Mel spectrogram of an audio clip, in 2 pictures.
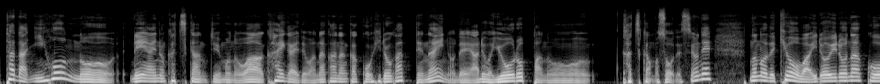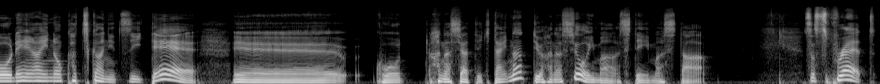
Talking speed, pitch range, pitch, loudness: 385 characters per minute, 100-150 Hz, 115 Hz, -17 LUFS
